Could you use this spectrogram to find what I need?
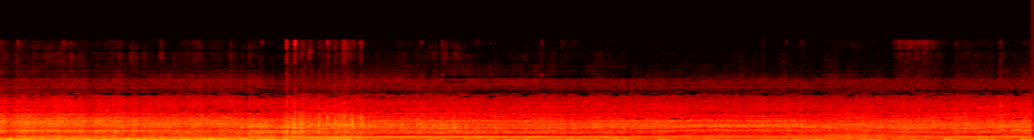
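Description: A hand tool scrapes through soil.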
